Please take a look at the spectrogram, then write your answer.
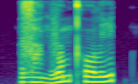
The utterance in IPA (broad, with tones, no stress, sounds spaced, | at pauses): z a̤˨˩ ŋ v ə˧ m t̪ʰ o˧ l i˦˥ t̚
